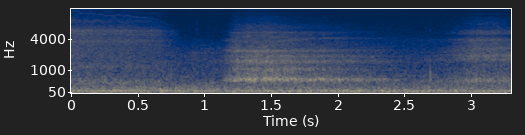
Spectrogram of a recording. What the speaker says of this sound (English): Breathe with intention.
